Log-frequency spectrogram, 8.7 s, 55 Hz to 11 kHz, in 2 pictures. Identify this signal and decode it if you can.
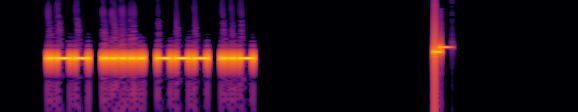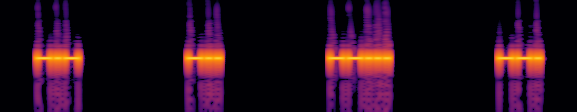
Morse code, heard as a keyed tone, about 35 wpm, spaced as for 15 wpm, 700 Hz. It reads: W5OU KD7G
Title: USA Call Signs - 4 Characters - 8x Character Spacing - 35wpm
